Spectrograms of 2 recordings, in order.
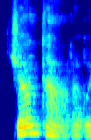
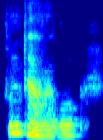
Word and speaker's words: junta: 영어로는 훈타라고 읽고 이게 브리티시 영국 발음으로는 junta라고 읽는데 사실은 스페니쉬어고 영어는 미국 사람들은 그것을 이제 원어 스페니쉬와 가까운 발음을 하겠다 해갖고 훈타라고 지금 소리를 냅니다.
